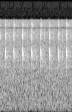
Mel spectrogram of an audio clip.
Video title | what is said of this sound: Norinco SKS Disassembly & Shooting | you should be able to shake this and hear that firing pin sliding back and forth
